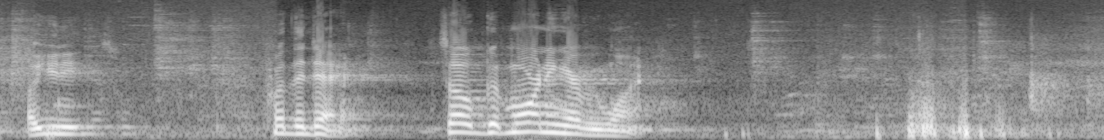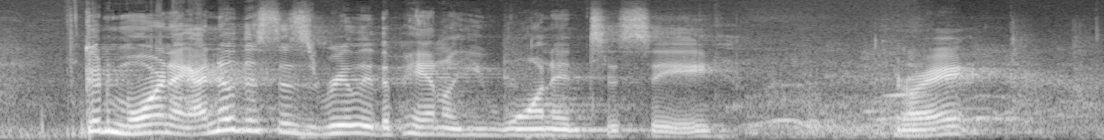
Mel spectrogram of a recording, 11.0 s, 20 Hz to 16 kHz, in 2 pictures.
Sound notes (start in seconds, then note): 4.2 scattered good mornings; 9.2 audience applauds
